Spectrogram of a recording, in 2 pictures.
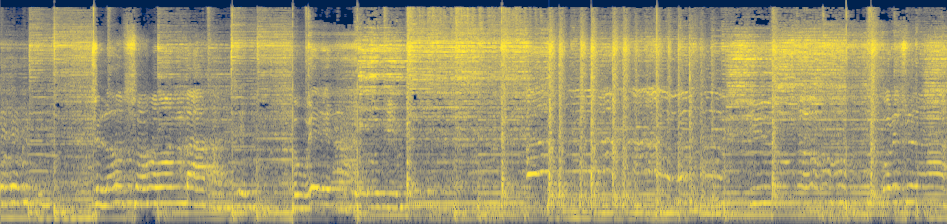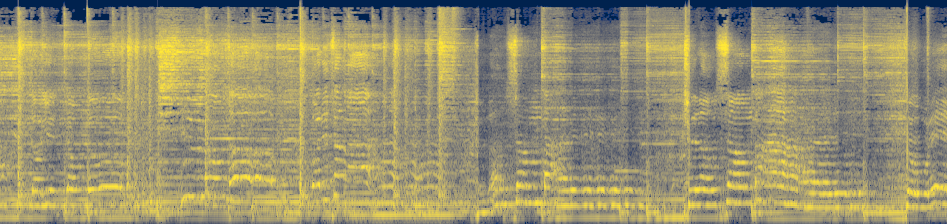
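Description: Live blues and soul band playing a song, with a drum kit keeping a steady beat under bass and electric guitar and a man singing.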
